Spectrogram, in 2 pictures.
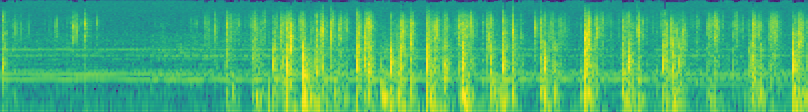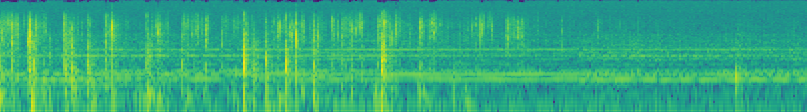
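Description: A rapid, irregular clatter of knocks and thunks, thickest through the middle and thinning out near the end, over a steady hum of several held tones.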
